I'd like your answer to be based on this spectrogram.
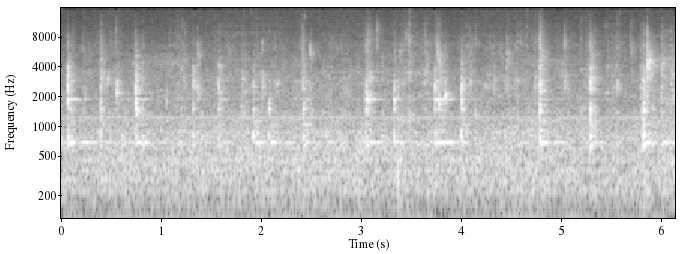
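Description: Homemade hot Chinese chili oil stirred in a container after a splash of black vinegar, giving a series of light, irregular clinks and taps of a utensil against the side, close and fairly quiet with no talking.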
